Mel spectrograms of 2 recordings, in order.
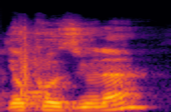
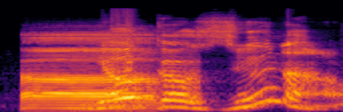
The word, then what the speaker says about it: Yokozuna: You have Yokozuna. Yokozuna, yeah.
